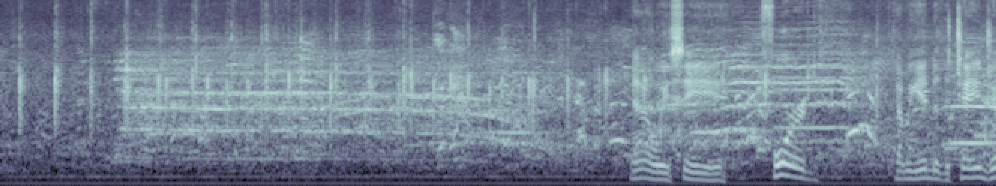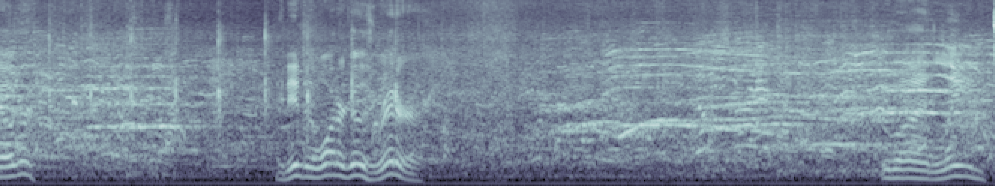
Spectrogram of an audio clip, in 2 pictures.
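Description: A crowd of young people cheers and shouts in an echoing hall.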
